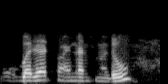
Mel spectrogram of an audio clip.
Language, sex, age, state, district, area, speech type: Gujarati, male, 18-30, Gujarat, Ahmedabad, urban, conversation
